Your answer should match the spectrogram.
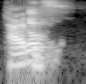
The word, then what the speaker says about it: Titel: of your last name titles it's title yeah title I I figured whichever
